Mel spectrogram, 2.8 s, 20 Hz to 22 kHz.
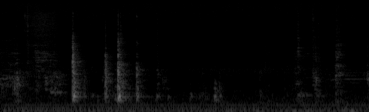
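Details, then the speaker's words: Bose 3-disc CD changer, repaired for a disc error, at its normal power-up: quiet, irregular light clicks at a few per second over a low hum as the arm mechanisms self-check each drive. "right, so right now it's doing the normal startup. Please wait, and we're going to hear a bunch of clicking. That's just the arm mechanisms doing a self-check on each of the drives."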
